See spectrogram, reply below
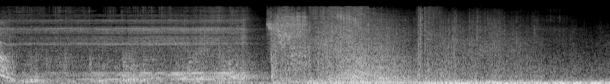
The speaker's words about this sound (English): Despite her efforts, though, the colony itself is severely damaged when the command tower is destroyed. Chip and Mateo barely survive that blast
